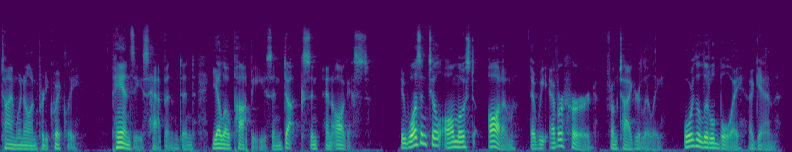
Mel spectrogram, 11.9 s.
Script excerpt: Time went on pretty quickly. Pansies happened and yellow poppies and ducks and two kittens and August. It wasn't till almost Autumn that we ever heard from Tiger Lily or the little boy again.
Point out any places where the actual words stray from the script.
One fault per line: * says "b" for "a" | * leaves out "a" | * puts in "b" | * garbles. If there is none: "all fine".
* leaves out "two kittens"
